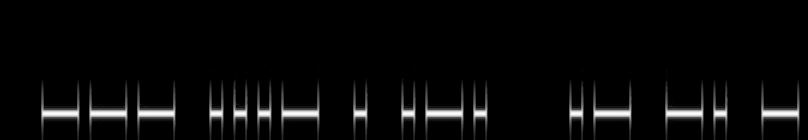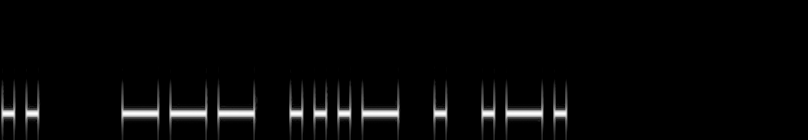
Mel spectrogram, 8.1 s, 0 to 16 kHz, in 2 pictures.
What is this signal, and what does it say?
Morse code, heard as a keyed tone, about 20 wpm, 700 Hz. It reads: OVER AND OVER
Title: Sets of 5 Words Encore 20wpm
